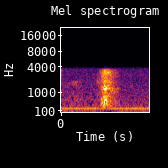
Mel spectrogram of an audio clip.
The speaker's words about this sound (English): Everybody seems to have the sniffles now, too.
